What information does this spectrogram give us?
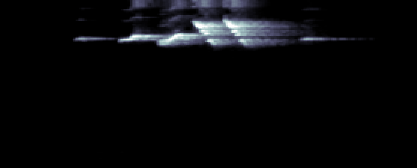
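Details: Double-collared seedeater song, played for a caged bird to sing along with: a thin whistled opening note, then a rich jumble of fast high twitters and buzzy trills, ending in a fading whistle.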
